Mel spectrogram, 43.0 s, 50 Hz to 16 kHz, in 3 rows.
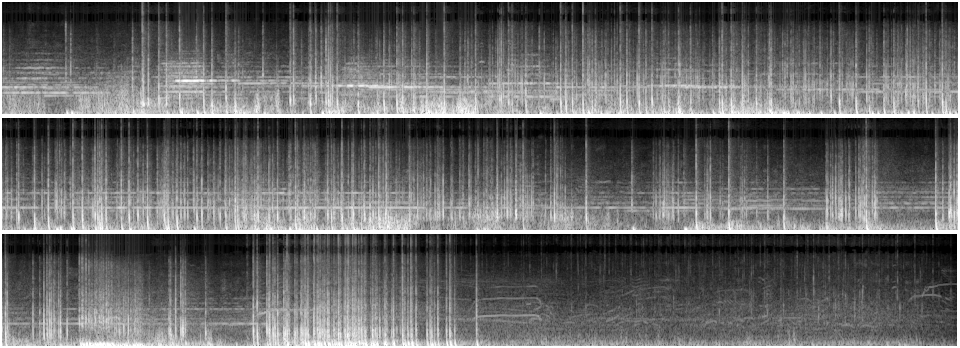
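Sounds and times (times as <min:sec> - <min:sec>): music with long held notes: 0:00.0 - 0:35.5
fireworks bursting and crackling: 0:00.0 - 0:43.0.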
